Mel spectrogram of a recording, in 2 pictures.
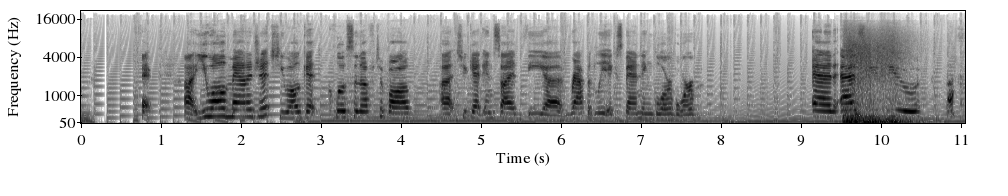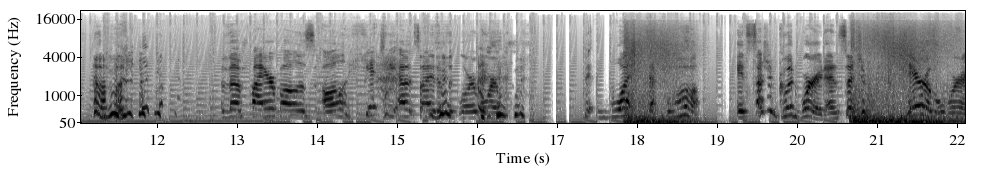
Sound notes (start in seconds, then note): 9.5 explosion; 17.4 explosion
